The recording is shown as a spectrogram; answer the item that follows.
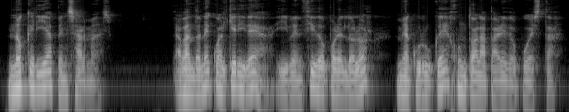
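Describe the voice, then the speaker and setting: A man reading a first-person adventure story aloud, in a measured, dramatic way that sinks to hushed tones. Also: low-pitched. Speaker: audiobook narrator. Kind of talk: first-person literary narration.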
